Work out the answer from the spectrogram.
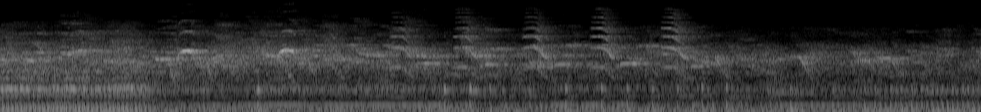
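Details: Birds chirping in the early morning at Race Course Jilani Park, Lahore. Quick series of sharp, descending chip notes, about two per second, with a couple of clear whistles and a faint steady hum.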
